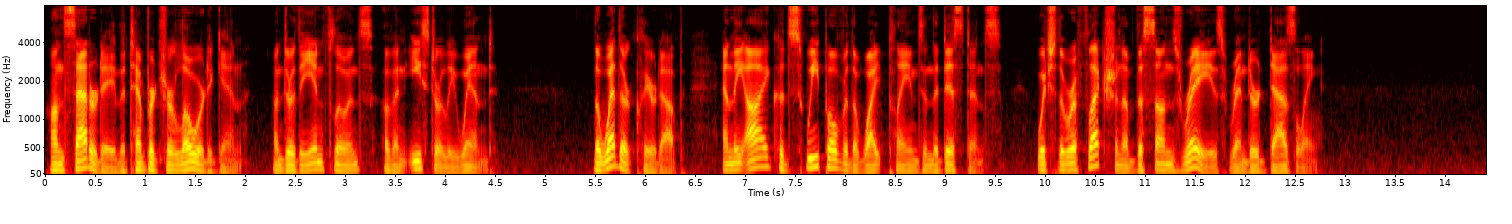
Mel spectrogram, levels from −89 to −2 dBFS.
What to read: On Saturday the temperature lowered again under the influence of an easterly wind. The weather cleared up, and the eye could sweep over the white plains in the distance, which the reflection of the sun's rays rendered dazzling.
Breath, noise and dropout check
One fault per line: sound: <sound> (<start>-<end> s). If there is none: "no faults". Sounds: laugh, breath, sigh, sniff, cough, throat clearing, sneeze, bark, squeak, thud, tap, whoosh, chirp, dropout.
no faults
